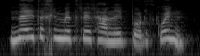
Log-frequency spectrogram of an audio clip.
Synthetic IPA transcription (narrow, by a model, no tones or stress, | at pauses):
neɨdaχinmɛdrɪr̥anibʊrðɡ̥wɪn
